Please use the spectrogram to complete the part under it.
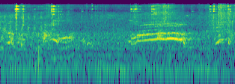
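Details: Kuma, a Shiba Inu puppy playing happily in dirt, gives soft high whimpering whines: a short wavering whine early on, then a longer rising and level nasal whine that fades, with a brief yip at the end over faint rustling.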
